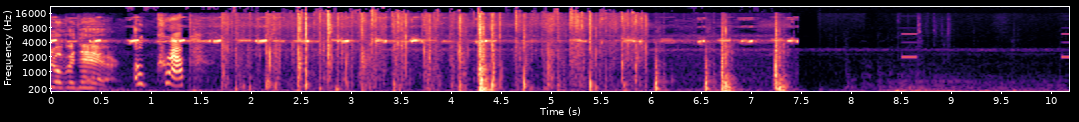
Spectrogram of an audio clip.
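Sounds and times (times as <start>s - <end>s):
speech: 0.2s - 1.6s
footsteps: 1.4s - 7.5s
car engine rumbling as car pulls away at night: 4.1s - 10.1s
car doors shutting: 6.0s - 10.1s.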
